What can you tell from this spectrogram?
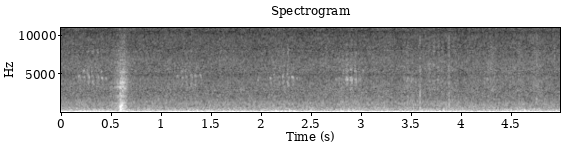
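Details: Rescued odd-eyed white cat Shaolin, taken in during autumn 2018 after appearing badly weakened, lies quietly on a lap seeking affection; a soft, steady low rumble of purring continues throughout, with one brief click near the start.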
